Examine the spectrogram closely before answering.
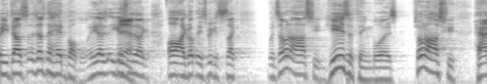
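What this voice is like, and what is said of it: Usual voice. Nothing is said of it.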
